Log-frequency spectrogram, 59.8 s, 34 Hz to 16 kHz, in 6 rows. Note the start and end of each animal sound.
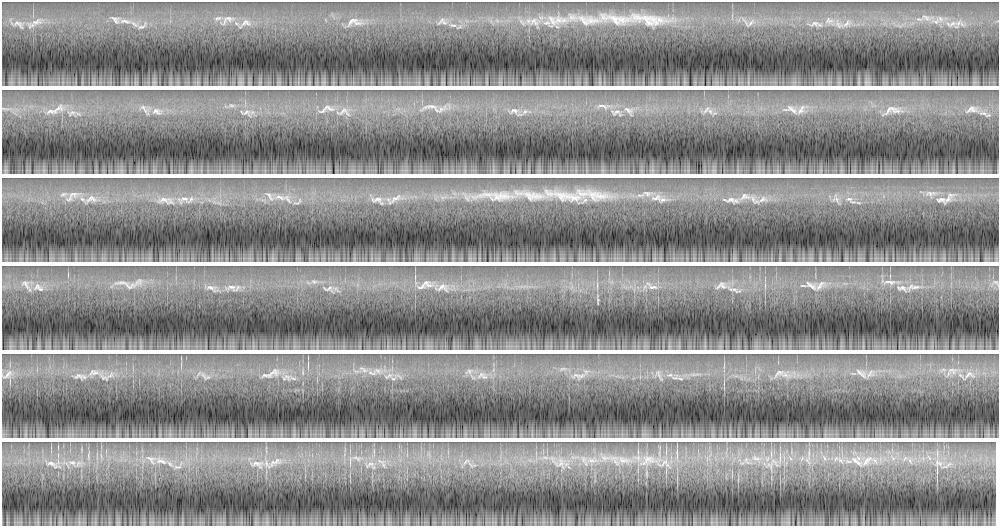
[0.00, 27.70] Red-eyed Vireo (Vireo olivaceus)
[4.78, 6.80] Ovenbird (Seiurus aurocapilla)
[24.09, 26.02] Ovenbird (Seiurus aurocapilla)
[28.09, 59.79] Red-eyed Vireo (Vireo olivaceus)
[45.85, 47.51] Scarlet Tanager (Piranga olivacea)
[54.99, 56.35] Ovenbird (Seiurus aurocapilla)
[57.04, 59.21] Ovenbird (Seiurus aurocapilla)

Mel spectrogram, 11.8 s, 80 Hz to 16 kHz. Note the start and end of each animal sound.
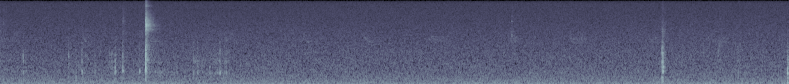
[4.12, 11.84] Red-eyed Vireo (Vireo olivaceus)

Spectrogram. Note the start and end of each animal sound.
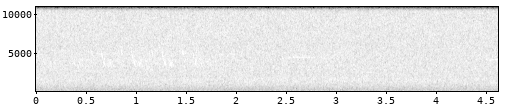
[0.00, 1.80] Ovenbird (Seiurus aurocapilla)

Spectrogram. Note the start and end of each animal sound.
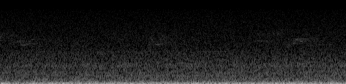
[0.00, 3.47] Red-eyed Vireo (Vireo olivaceus)

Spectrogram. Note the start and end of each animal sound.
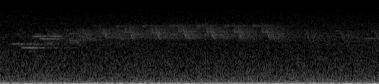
[0.00, 0.65] Wood Thrush (Hylocichla mustelina)
[0.44, 3.79] Ovenbird (Seiurus aurocapilla)

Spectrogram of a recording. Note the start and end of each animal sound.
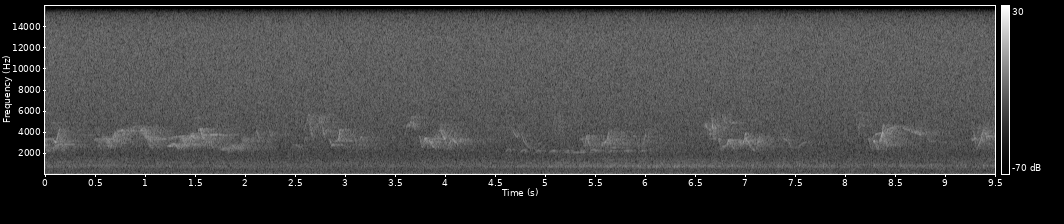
[0.00, 2.18] Scarlet Tanager (Piranga olivacea)
[0.00, 9.51] Red-eyed Vireo (Vireo olivaceus)
[4.43, 6.09] Pileated Woodpecker (Dryocopus pileatus)

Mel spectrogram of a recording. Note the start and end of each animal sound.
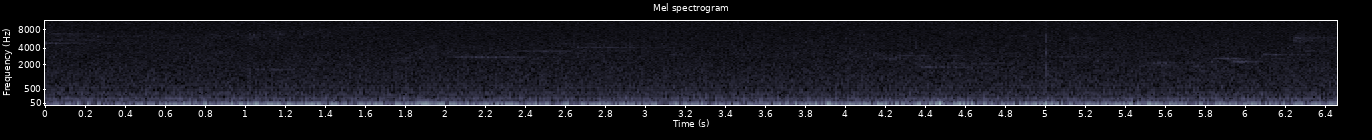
[0.00, 0.59] Black-throated Green Warbler (Setophaga virens)
[0.34, 1.83] Blackburnian Warbler (Setophaga fusca)
[1.54, 3.17] Hermit Thrush (Catharus guttatus)
[4.00, 4.77] Wood Thrush (Hylocichla mustelina)
[5.32, 6.46] Swainson's Thrush (Catharus ustulatus)

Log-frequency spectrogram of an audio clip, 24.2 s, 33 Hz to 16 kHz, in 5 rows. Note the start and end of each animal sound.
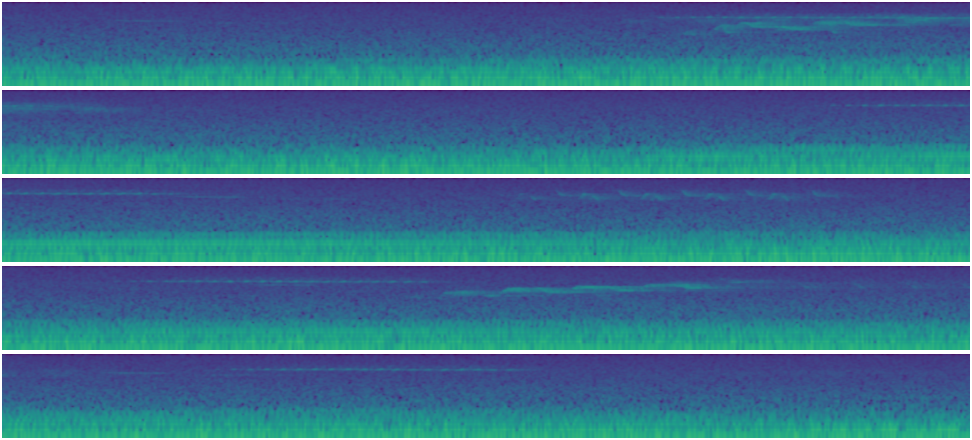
[0.54, 1.51] Black-capped Chickadee (Poecile atricapillus)
[3.20, 5.09] Dark-eyed Junco (Junco hyemalis)
[3.29, 4.76] Swainson's Thrush (Catharus ustulatus)
[3.43, 5.39] Ovenbird (Seiurus aurocapilla)
[8.81, 10.62] Dark-eyed Junco (Junco hyemalis)
[10.52, 11.41] Black-capped Chickadee (Poecile atricapillus)
[12.11, 13.96] Ovenbird (Seiurus aurocapilla)
[15.03, 16.77] Dark-eyed Junco (Junco hyemalis)
[15.69, 16.65] Black-capped Chickadee (Poecile atricapillus)
[16.50, 18.41] Swainson's Thrush (Catharus ustulatus)
[17.91, 19.74] Ovenbird (Seiurus aurocapilla)
[19.81, 20.75] Black-capped Chickadee (Poecile atricapillus)
[20.48, 22.07] Dark-eyed Junco (Junco hyemalis)

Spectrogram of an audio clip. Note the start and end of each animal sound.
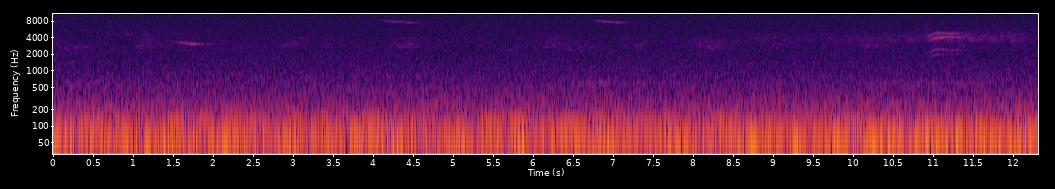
[0.00, 12.31] Red-eyed Vireo (Vireo olivaceus)
[0.46, 2.07] American Goldfinch (Spinus tristis)
[1.42, 2.01] Hermit Thrush (Catharus guttatus)
[4.05, 4.76] Hermit Thrush (Catharus guttatus)
[6.65, 7.18] Hermit Thrush (Catharus guttatus)
[9.66, 12.27] Ovenbird (Seiurus aurocapilla)
[10.91, 11.51] Hermit Thrush (Catharus guttatus)

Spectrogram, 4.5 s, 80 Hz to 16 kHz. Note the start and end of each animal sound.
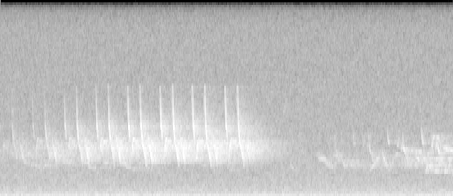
[0.00, 2.77] Ovenbird (Seiurus aurocapilla)
[2.97, 4.54] Scarlet Tanager (Piranga olivacea)
[3.14, 4.54] Ovenbird (Seiurus aurocapilla)

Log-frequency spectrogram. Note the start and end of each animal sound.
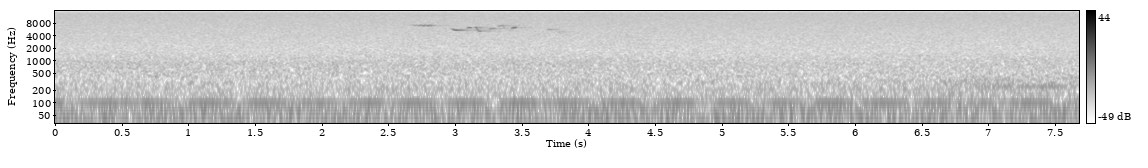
[2.58, 3.81] Brown Creeper (Certhia americana)

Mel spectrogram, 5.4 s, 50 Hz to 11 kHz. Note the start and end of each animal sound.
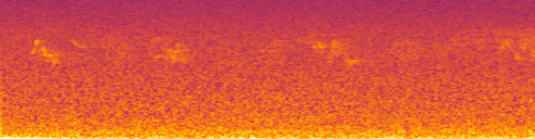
[0.00, 5.35] Red-eyed Vireo (Vireo olivaceus)

